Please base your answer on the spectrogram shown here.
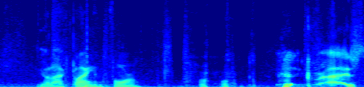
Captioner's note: chuckling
